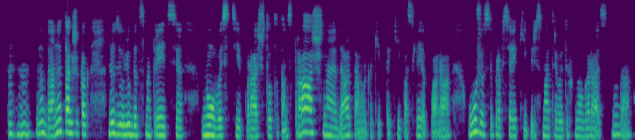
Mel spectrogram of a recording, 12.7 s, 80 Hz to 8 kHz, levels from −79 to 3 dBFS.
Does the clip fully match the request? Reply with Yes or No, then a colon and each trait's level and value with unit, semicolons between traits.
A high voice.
Yes: high, 195 Hz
